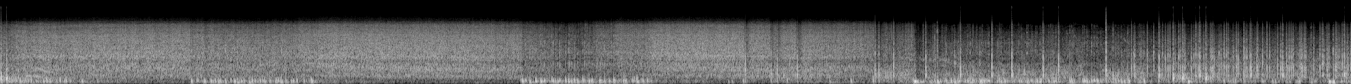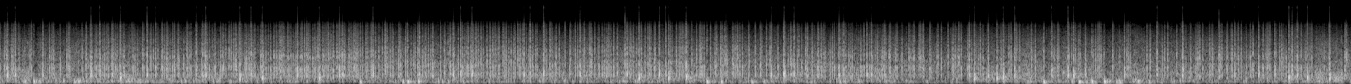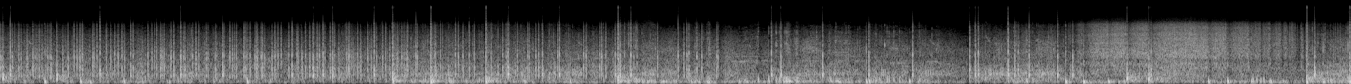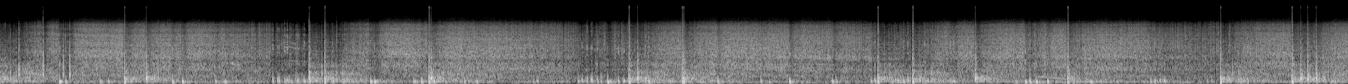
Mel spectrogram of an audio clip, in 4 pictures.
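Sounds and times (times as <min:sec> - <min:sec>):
hissing rush: 0:00.0 - 0:09.6, 0:37.8 - 0:54.0
fireworks crackling and popping: 0:00.0 - 0:54.0.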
